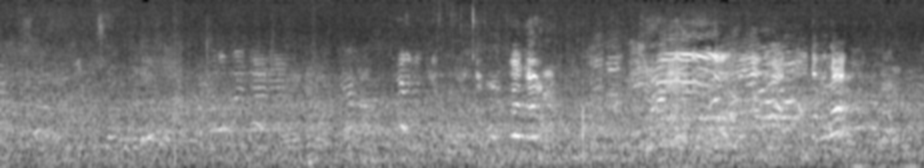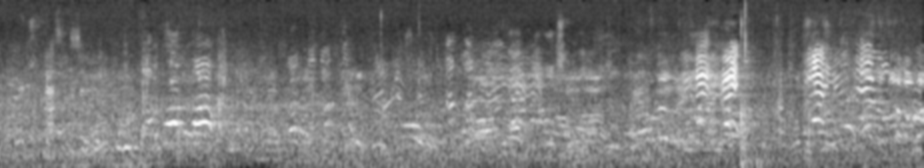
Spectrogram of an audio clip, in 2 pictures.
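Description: Children shout and call out outdoors.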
